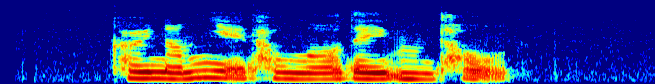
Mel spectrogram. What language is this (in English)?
Cantonese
